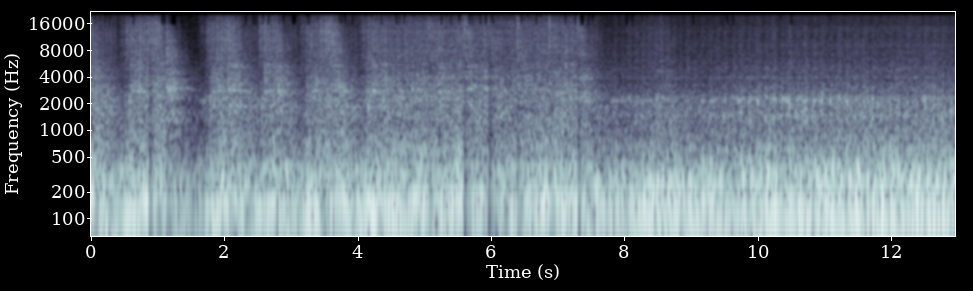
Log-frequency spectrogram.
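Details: 2005 Kawasaki Prairie 700 V-twin ATV, stored for years, choked: a few rough cranks, then it fires and settles into a steady, even idle with no knocks or misses. Normal idle, burning old oil off the pipe.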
